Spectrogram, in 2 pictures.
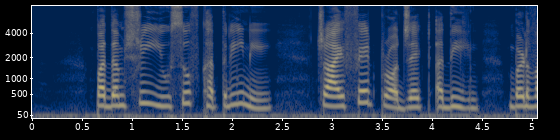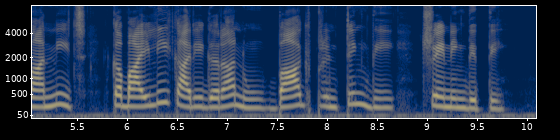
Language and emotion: Punjabi, neutral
